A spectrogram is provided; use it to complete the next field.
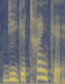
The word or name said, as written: beverage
